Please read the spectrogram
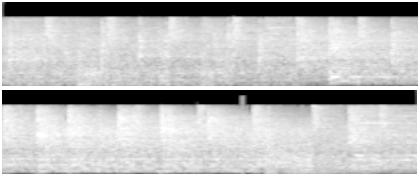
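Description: Drum kit played with sticks, a busy run of hits on drums and cymbals, over the steady whoosh of a canister vacuum cleaner running.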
